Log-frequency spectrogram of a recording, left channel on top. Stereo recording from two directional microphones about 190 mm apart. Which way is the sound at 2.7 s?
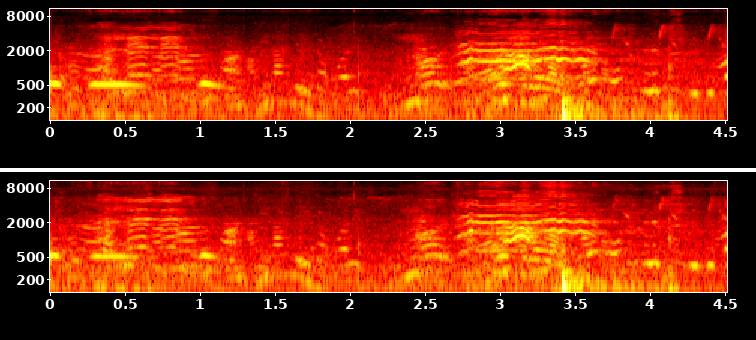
15° right (ahead or behind).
